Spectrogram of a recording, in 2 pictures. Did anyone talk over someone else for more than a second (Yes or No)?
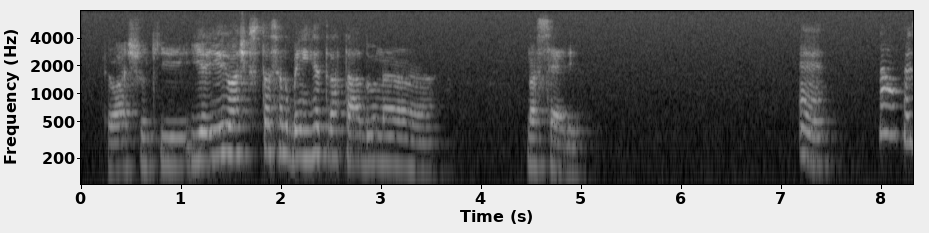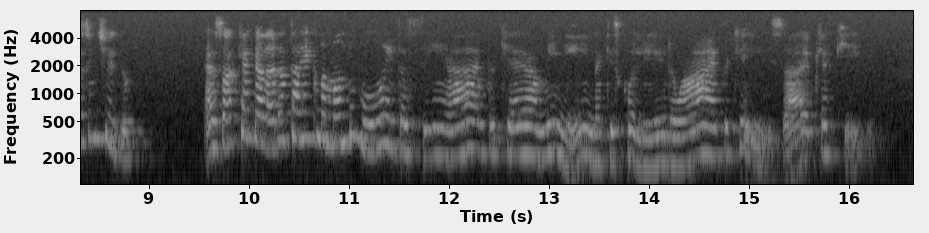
No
